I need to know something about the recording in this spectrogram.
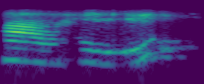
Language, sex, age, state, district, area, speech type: Kannada, female, 18-30, Karnataka, Hassan, rural, conversation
